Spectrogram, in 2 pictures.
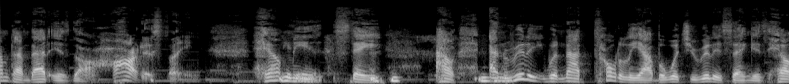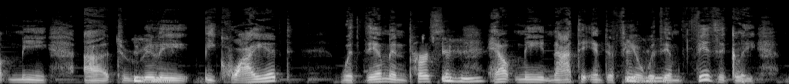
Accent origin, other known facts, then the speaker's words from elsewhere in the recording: Houston, Texas, United States; now I'm going to where my home is, my hometown of Houston, Texas.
